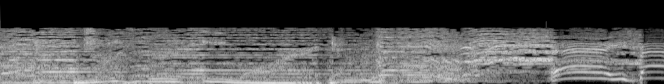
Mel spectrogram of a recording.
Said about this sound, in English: I know the kids are cheering. Probably your kids too. It's like, Dad, I don't have homework tonight.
